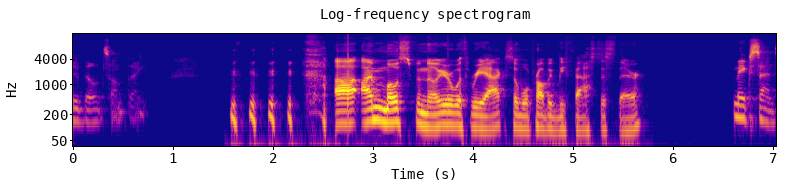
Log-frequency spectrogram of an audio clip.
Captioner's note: laughter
